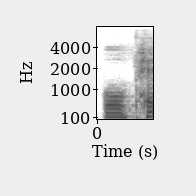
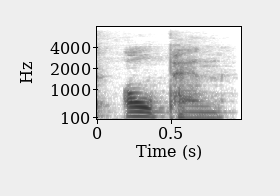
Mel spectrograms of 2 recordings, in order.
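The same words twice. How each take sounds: First: "Open" with the stress moved onto -pen; mis-stress "Open" as o-PEN; wrongly stressed second syllable. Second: "Open" with the first syllable hit hard; stress on first syllable. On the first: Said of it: "نمیگیم این رو". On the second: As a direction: punch the O of "Open", let the end drop. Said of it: "استرس رو هم گذاشته". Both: Shown as a demonstration.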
